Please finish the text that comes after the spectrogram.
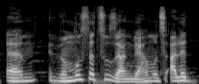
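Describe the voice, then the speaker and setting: Lively-pitched man hosting a chat over music. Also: fast. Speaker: podcast host leading the conversation. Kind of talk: casual chat about creating game characters. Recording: music playing behind. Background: background music.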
